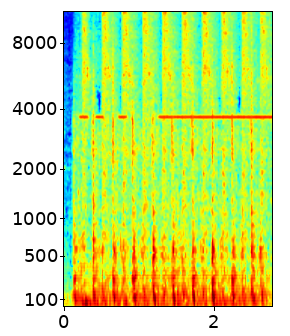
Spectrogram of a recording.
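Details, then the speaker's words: Air brake 3-point check on a truck: brakes fanned down from below 90 psi to 60 psi, where the low-air warning light and buzzer come on; fast buzzing pulses, nearly four a second, over a thin steady whistle; the low-air warning is working. "Sir, at 60 psi, my warning light and buzzard came on. You guys can hear it and see it, can't you?"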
